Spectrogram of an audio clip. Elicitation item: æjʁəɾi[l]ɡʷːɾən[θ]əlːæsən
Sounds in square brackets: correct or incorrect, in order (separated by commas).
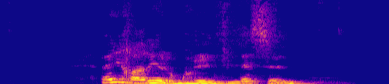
incorrect, incorrect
